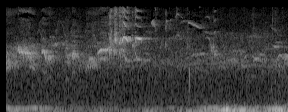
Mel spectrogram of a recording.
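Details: Dawn chorus at Guisborough: several birds sing at once in overlapping high chirps and warbled phrases, with a short bright whistle near the middle, over a steady low rumble in the background.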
